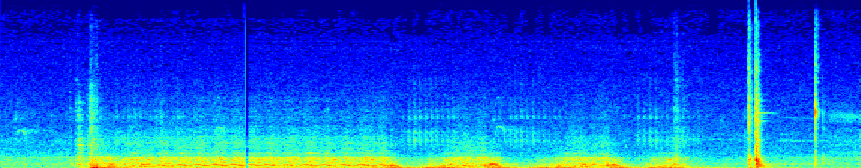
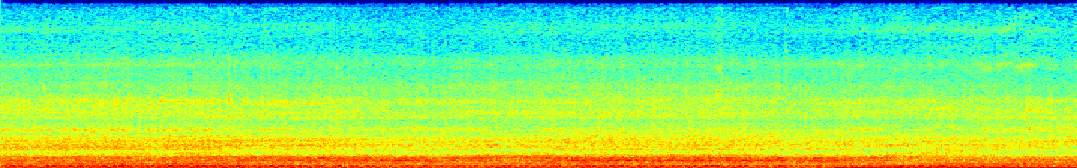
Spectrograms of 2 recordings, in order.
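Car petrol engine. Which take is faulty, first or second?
first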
